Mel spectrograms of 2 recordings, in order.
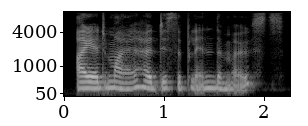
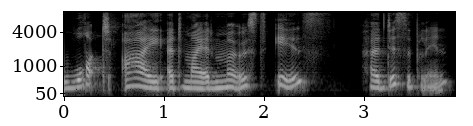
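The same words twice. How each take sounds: First: Said in the usual way. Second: "What I admired most" said slowly, stressing discipline; cleft emphasis, slow. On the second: Shown as a demonstration. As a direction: build to her discipline. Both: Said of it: "instead of".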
